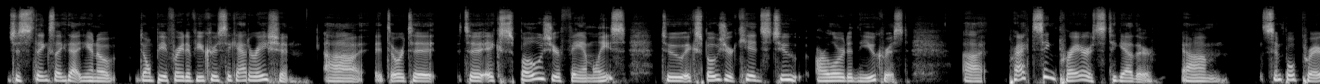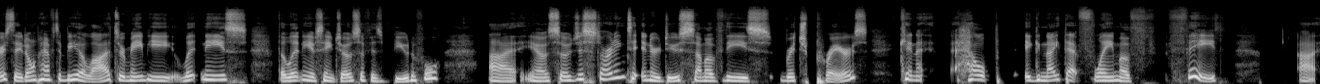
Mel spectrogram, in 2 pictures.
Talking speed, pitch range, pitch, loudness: 170 wpm, 160-215 Hz, 185 Hz, -16 LUFS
